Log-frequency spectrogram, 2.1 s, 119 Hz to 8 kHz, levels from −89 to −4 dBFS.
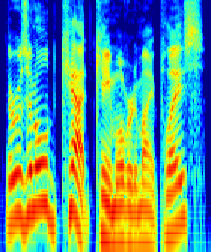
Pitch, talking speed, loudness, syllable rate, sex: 175 Hz, 285 wpm, -18 LUFS, 6.9 syllables/s, male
